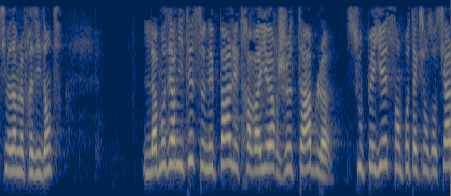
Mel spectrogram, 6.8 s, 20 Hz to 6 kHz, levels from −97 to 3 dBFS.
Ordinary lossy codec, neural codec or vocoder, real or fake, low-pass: MP3, 48 kbps; none; real; 5.4 kHz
